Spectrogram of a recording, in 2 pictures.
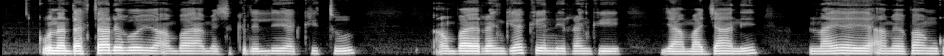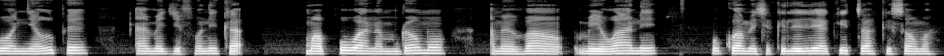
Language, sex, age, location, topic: Swahili, male, 25-35, Wajir, health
